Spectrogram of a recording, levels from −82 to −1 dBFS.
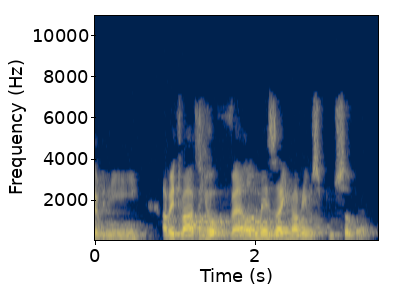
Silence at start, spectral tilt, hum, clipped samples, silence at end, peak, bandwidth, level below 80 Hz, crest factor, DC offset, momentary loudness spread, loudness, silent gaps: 0 s; -5.5 dB/octave; none; under 0.1%; 0.1 s; -2 dBFS; 7.4 kHz; -66 dBFS; 18 dB; under 0.1%; 11 LU; -18 LUFS; none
